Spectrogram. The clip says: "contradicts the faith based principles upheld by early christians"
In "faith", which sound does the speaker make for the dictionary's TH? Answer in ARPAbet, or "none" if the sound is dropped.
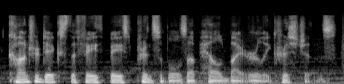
TH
